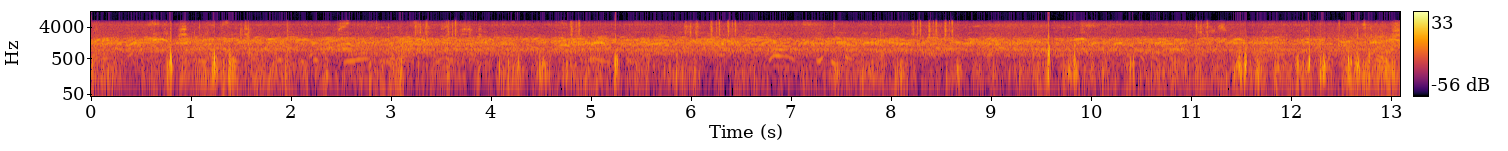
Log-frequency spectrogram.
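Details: A large flock of snow geese at Bosque del Apache on 11 November 2011 keeps up a dense, unbroken din of nasal, barking honks, overlapping constantly with no pause.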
